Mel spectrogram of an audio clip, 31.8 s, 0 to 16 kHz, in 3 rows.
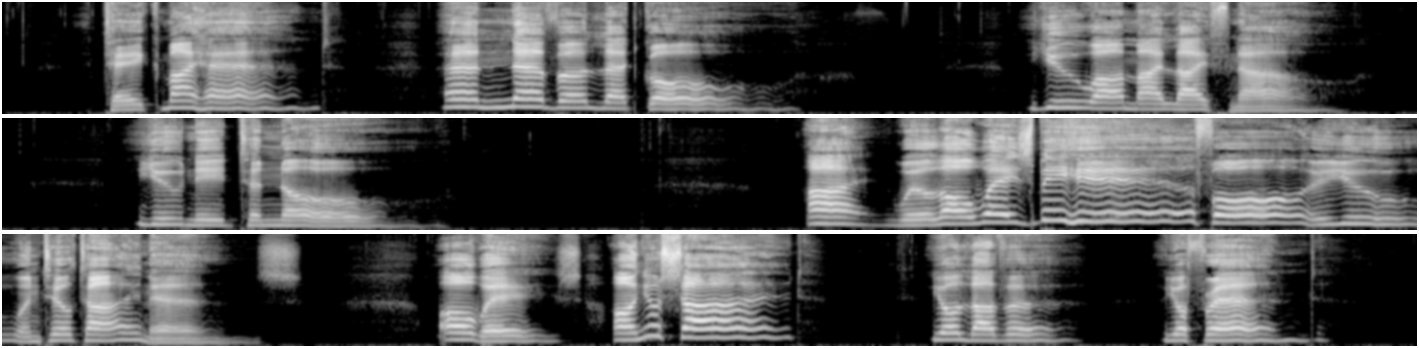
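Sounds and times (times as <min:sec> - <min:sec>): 
male vocals: 0:00.7 - 0:02.6, 0:03.2 - 0:06.0, 0:07.7 - 0:10.3, 0:11.6 - 0:14.0, 0:16.6 - 0:23.5, 0:24.5 - 0:27.3, 0:28.1 - 0:31.2.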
